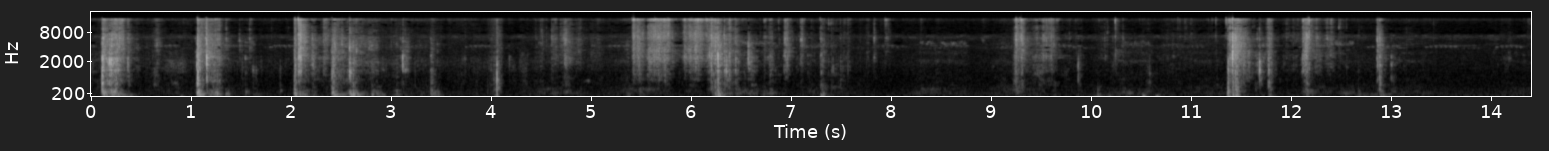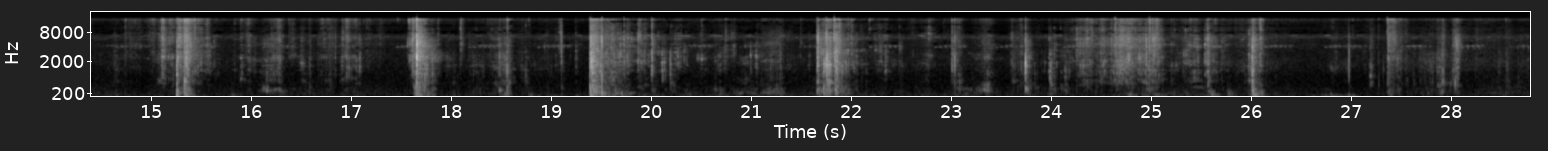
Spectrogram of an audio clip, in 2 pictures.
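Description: Dry wood cracking and snapping: a dozen or so sharp cracks, a second or a few seconds apart, with rustling of brush between them.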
